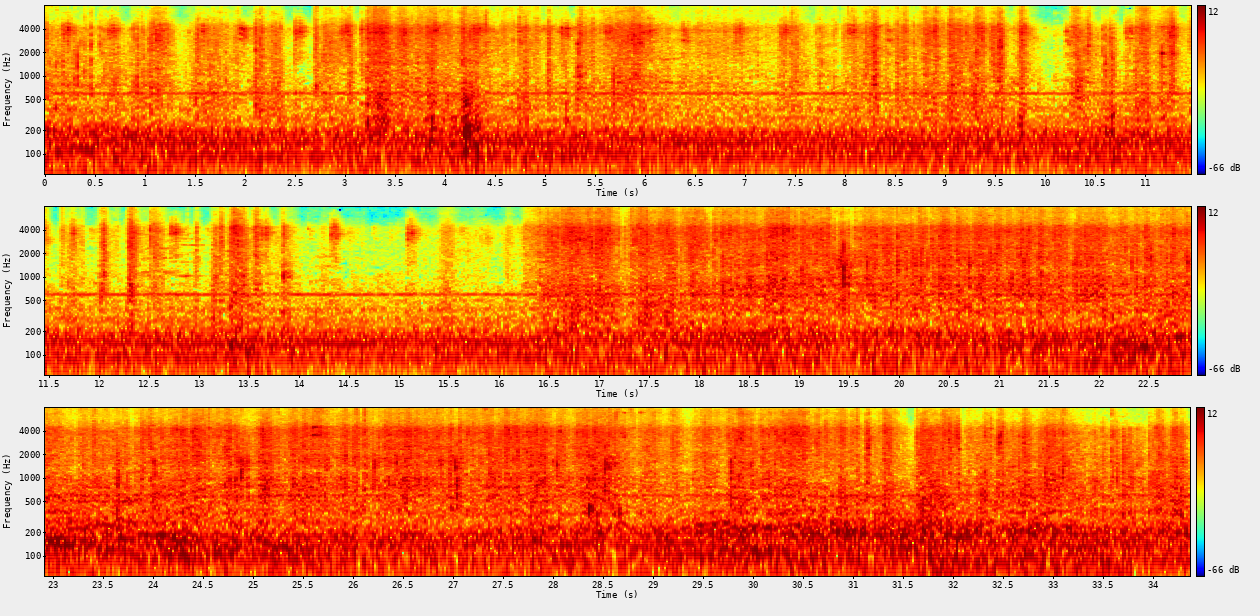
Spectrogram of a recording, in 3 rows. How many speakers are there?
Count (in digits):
0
